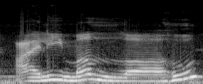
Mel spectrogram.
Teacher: لام کا مخرج لمبا نہ ہونے پائے، یعنی کہ کھڑی زیر نہیں پڑھنی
